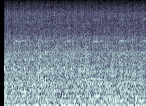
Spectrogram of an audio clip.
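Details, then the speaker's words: Car started in the morning with the engine warning light flashing: a rough, uneven idle with a loud hissy rattle. One cylinder is misfiring because a spark plug wire was cut; the noise was fixed by joining the wire with insulation tape. "Engine warning light flashed. When I checked the engine bay, a wire that connects to a spark plug was cut."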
